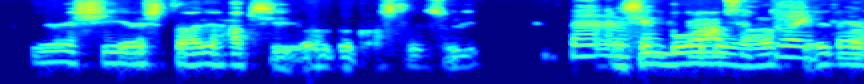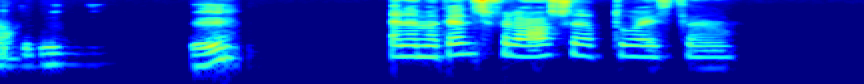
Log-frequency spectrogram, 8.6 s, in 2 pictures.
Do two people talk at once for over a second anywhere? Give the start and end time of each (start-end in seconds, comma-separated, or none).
3.1-4.5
